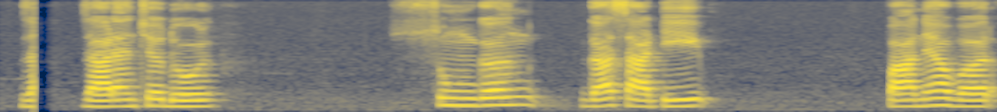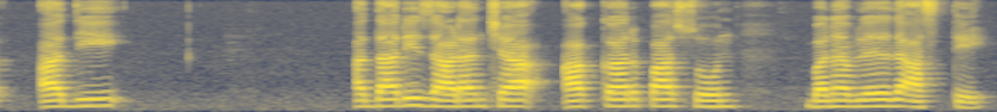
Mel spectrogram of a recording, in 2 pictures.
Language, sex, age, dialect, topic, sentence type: Marathi, male, 18-24, Northern Konkan, agriculture, statement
